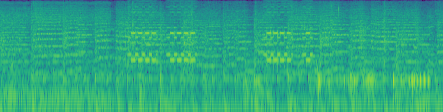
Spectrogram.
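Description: A telephone rings repeatedly in bursts of bright electronic chirps over loud background music, the ring pattern repeating about every two seconds, with no talking.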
